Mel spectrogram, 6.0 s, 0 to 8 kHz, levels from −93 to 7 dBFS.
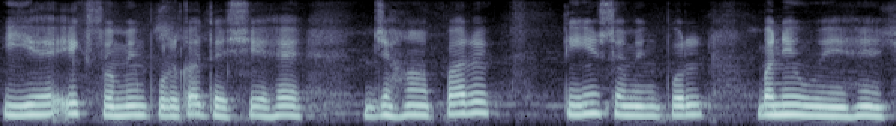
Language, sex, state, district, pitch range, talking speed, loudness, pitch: Hindi, female, Punjab, Kapurthala, 175-195 Hz, 150 wpm, -16 LUFS, 180 Hz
